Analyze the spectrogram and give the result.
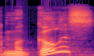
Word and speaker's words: Margolis: So we'll start off with rest in peace to, now again, correct the last name if I butcher it, I apologize, but Mark Margolis? – Yes.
